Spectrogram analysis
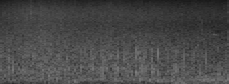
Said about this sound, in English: But the rain has started again. Definitely a good idea to have a cake and a cup of tea when the rain comes.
